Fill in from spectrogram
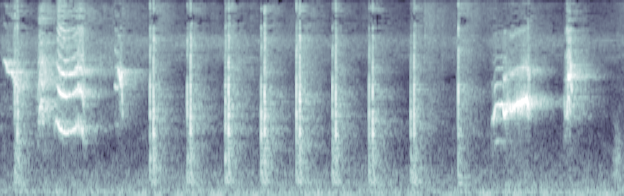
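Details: Young Javan myna calling its companions: a steady series of dry ticking clicks, about four per second, broken by wavering squeaky whistles at the start and near the end.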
